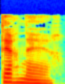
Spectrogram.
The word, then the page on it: ternaire: francais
